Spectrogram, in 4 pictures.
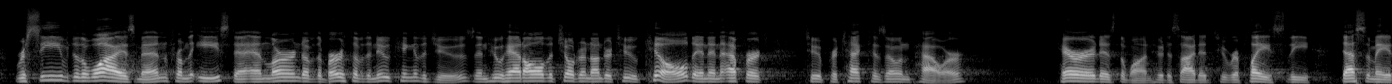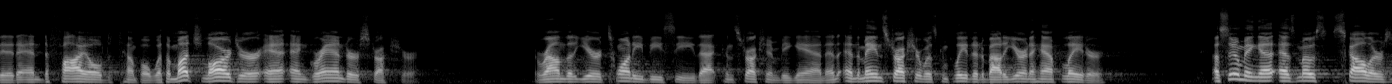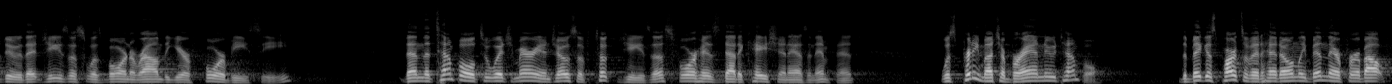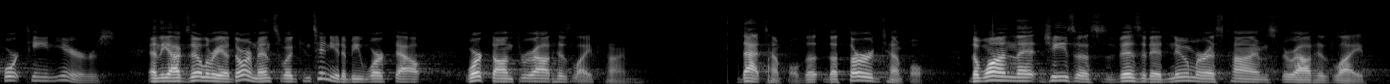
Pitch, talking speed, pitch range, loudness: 140 Hz, 170 wpm, 120-155 Hz, -25 LUFS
